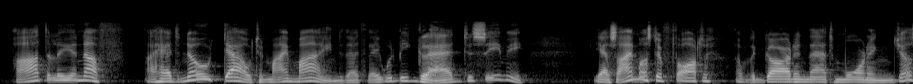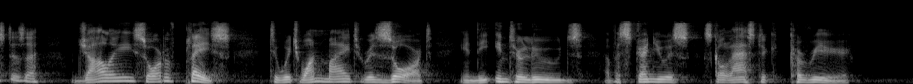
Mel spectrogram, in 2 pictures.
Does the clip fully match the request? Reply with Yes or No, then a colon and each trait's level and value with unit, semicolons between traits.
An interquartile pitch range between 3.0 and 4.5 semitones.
No: wide, 5.5 semitones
